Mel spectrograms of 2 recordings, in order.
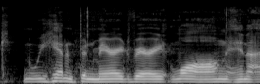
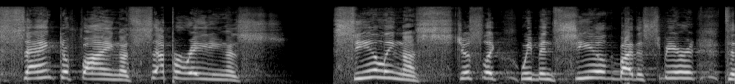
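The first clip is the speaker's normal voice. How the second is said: higher, louder, building sermon voice; preaching at full force; 9 semitones higher, 4 dB louder than usual. Acted. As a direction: preach it with rising fervor.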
